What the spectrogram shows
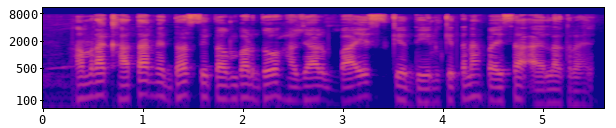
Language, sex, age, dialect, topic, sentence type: Magahi, male, 18-24, Western, banking, question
